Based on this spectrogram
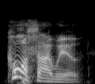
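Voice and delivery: loud rustic big-man voice; gruff, robust confidence; Hagrid, confident. Acted. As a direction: assure them with hearty bravado.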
